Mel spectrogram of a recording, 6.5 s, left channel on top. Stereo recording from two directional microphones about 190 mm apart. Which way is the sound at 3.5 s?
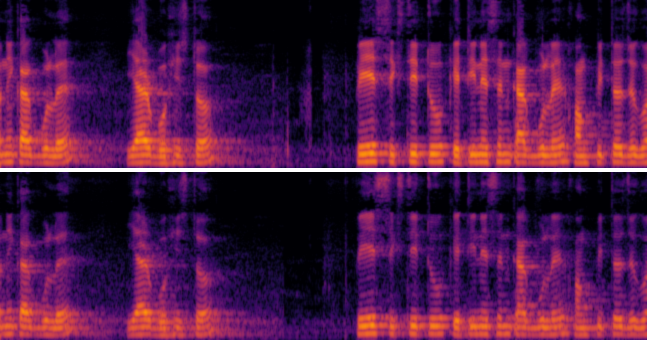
10° left (ahead or behind).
